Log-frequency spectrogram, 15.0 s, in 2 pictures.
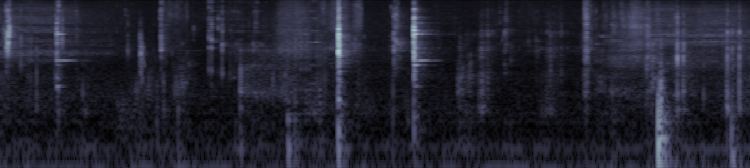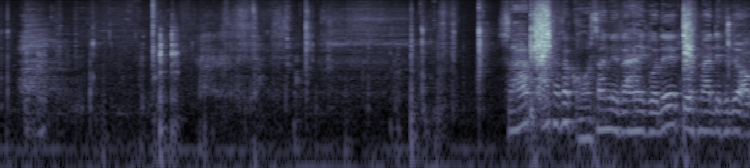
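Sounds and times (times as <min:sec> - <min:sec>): chewing crunchy snack: 0:01.2 - 0:02.6, 0:03.9 - 0:06.1.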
